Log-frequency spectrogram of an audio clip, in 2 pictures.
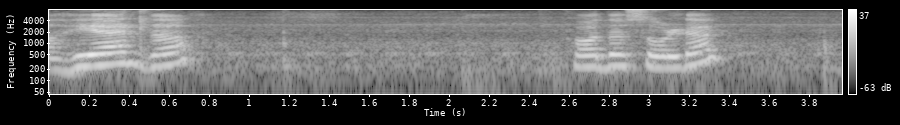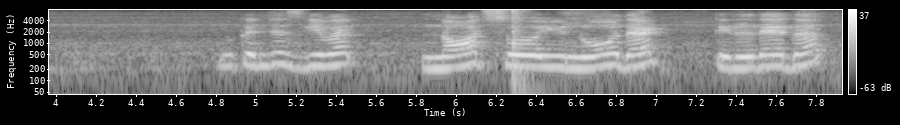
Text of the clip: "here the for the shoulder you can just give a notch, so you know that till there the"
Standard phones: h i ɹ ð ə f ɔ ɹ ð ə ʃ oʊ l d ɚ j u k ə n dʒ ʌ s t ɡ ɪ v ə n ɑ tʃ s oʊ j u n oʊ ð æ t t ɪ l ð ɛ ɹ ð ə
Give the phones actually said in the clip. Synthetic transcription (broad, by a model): h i ɹ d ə f ɔ ɹ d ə s oʊ l d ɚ j u k ə n dʒ ʌ s t ɡ ɪ v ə n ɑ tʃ s oʊ j u n oʊ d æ t t ɪ l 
